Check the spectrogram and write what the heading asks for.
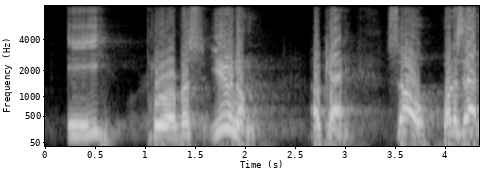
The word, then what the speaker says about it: E pluribus unum: A pluribus innuum. Otherwise pronounced E pluribus unum.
